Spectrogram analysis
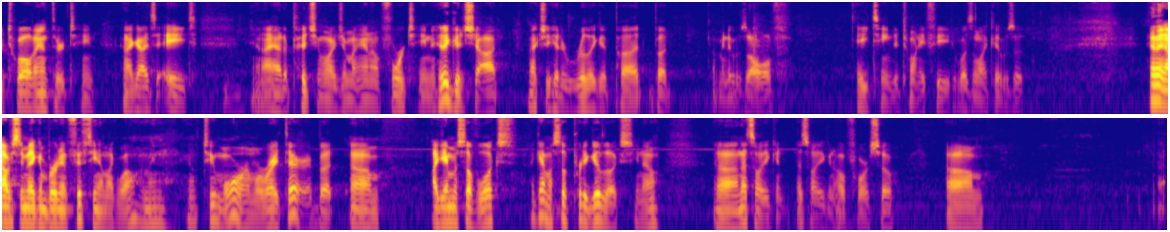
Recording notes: Broadcasts live from Sea Island and the RSM Classic with special guests throughout.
